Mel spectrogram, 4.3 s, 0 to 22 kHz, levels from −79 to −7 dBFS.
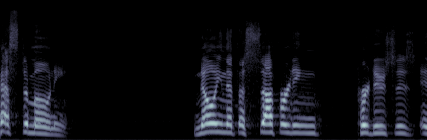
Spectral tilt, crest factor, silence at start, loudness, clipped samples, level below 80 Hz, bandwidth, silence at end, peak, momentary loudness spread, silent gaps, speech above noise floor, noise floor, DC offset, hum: -4 dB/octave; 20 dB; 0 s; -33 LUFS; under 0.1%; under -90 dBFS; 16.5 kHz; 0 s; -14 dBFS; 15 LU; none; 45 dB; -78 dBFS; under 0.1%; none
